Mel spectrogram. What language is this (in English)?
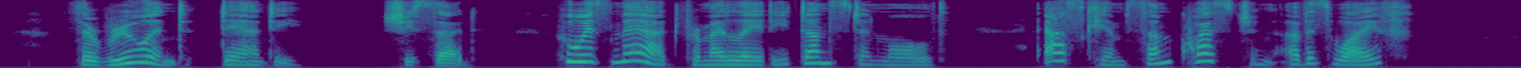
English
